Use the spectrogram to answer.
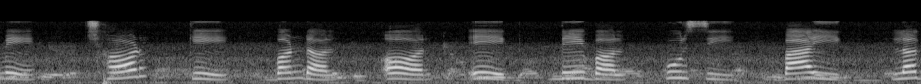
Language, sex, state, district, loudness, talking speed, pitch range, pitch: Hindi, female, Bihar, West Champaran, -18 LUFS, 65 wpm, 245-290 Hz, 270 Hz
